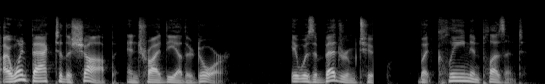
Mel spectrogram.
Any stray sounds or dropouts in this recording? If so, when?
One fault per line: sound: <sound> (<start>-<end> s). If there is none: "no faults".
sound: dropout (3.7-3.9 s)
